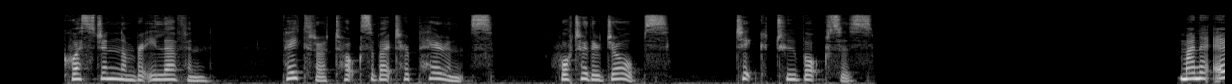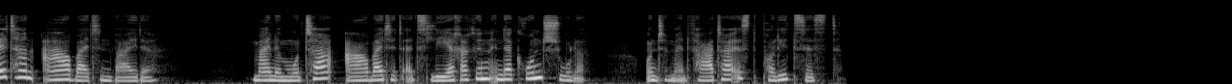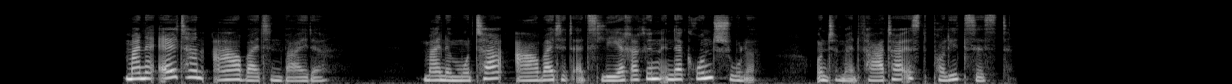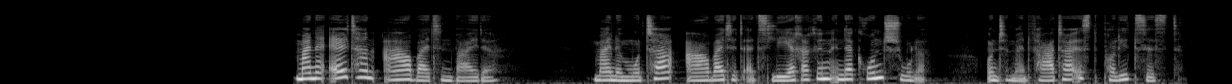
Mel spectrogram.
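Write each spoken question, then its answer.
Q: What are their jobs? Tick 2 boxes.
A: Mother is a primary school teacher, father is a police officer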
